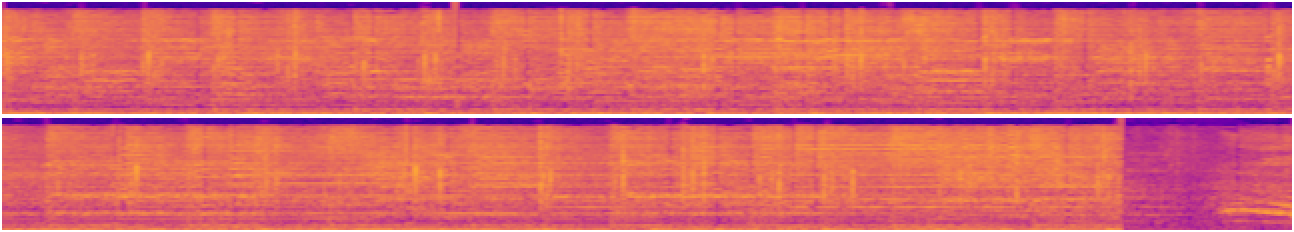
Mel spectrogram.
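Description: Live stage-musical number heard from the audience of a theatre: loud music with a heavy, boomy bass beat and the cast singing. It cuts off abruptly at the end.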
